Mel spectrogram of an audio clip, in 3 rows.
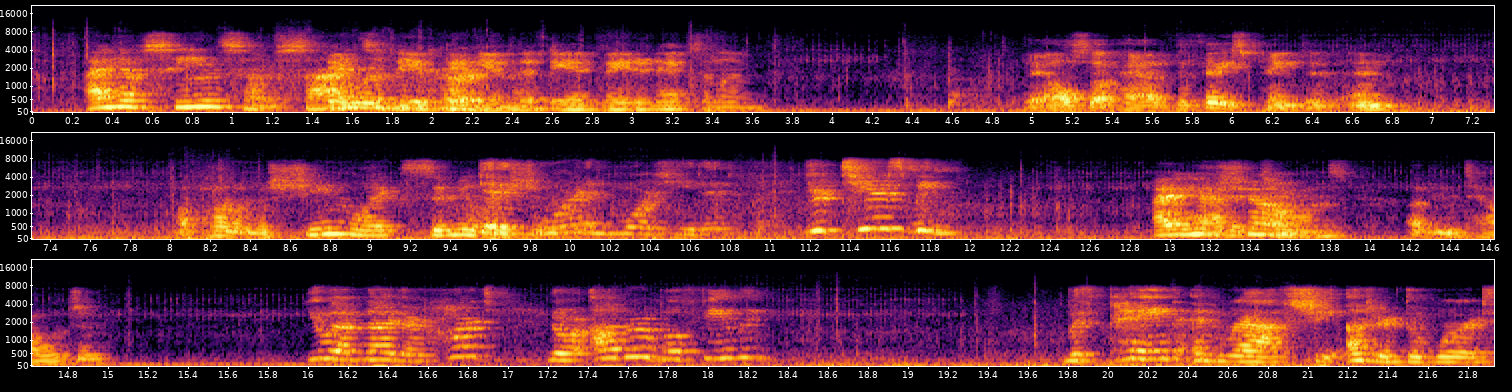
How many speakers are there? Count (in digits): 5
